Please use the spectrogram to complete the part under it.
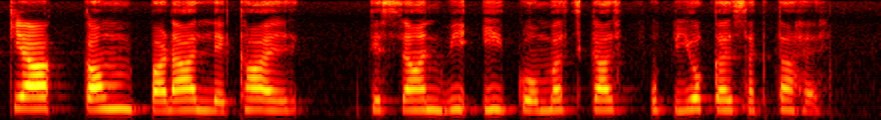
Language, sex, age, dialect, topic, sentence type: Hindi, female, 31-35, Kanauji Braj Bhasha, agriculture, question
